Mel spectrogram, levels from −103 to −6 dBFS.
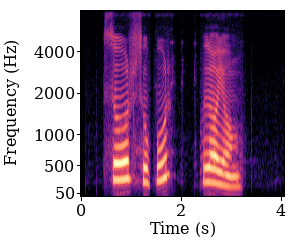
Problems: background sounds at intervals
